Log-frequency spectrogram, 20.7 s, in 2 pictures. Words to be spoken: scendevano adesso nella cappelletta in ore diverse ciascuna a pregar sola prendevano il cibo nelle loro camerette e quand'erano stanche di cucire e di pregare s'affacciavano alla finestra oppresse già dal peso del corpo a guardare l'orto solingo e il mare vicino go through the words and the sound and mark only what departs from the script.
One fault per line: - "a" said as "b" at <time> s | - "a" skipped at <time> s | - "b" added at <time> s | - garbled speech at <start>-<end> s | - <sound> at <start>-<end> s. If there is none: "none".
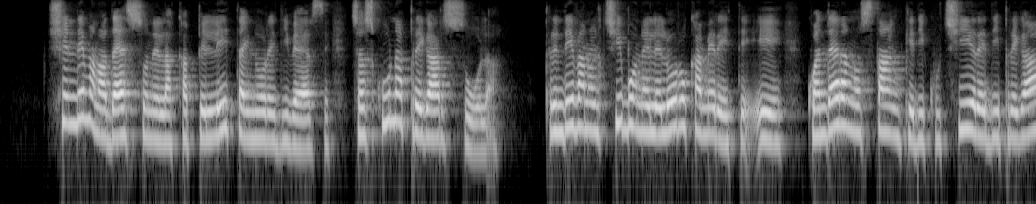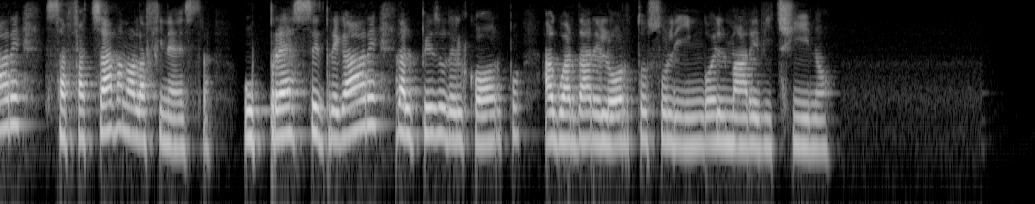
- "già" said as "pregare" at 13.6 s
